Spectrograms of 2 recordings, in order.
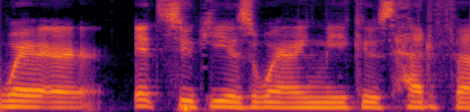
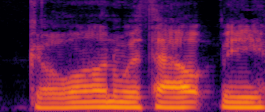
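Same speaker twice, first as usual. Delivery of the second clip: imitated flat, deadpan delivery. Retelling a character's line as he is dragged away: imitating a flat delivery. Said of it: "very flat about it too".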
